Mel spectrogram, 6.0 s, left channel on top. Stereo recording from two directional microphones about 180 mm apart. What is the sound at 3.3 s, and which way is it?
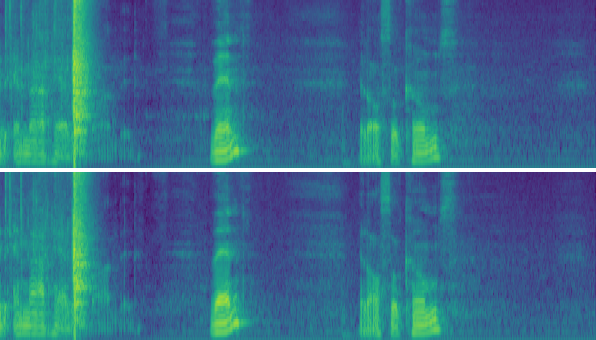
Speech, 50° right (ahead or behind).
